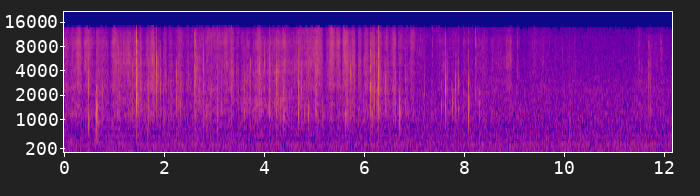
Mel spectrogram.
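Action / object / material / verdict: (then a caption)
scrape / folded paper wrapper / paper / none. Fleece-gloved fingertips press and rub a small folded white paper wrapper with blue print lying on a wooden table. The result is a quiet, bright crinkling hiss scattered with sharp, crisp crackles, busiest through the first nine seconds and thinning to a soft rustle at the end.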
